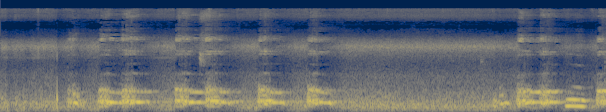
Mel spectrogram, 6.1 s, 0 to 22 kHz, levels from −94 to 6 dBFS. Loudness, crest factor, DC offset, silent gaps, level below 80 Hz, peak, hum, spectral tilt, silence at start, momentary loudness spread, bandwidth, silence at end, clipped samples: -17 LUFS; 16 dB; under 0.1%; none; -48 dBFS; -2 dBFS; none; -6 dB/octave; 0 s; 10 LU; 16 kHz; 0 s; under 0.1%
